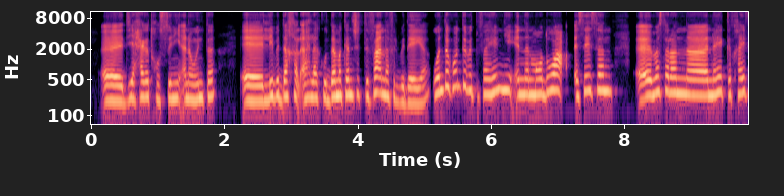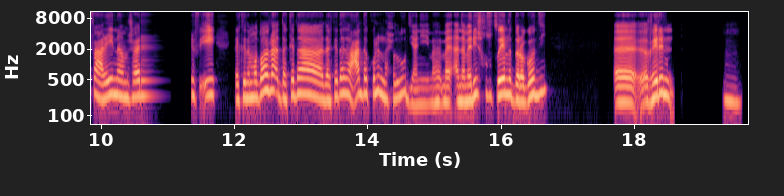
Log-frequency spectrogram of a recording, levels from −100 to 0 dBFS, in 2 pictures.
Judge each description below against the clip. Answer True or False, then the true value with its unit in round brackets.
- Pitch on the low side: False (240 Hz)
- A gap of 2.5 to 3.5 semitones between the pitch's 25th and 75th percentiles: False (4.3 semitones)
